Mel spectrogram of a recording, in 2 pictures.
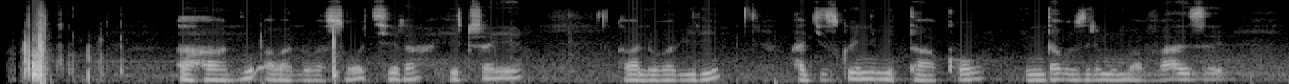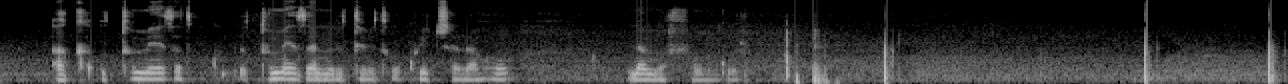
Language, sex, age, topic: Kinyarwanda, female, 18-24, finance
